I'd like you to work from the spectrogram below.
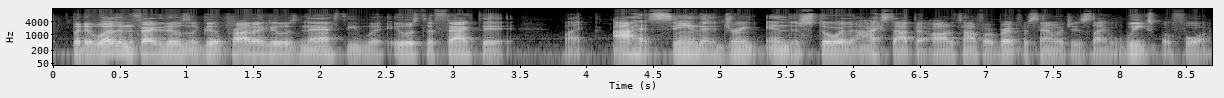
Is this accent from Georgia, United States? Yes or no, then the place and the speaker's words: yes; Atlanta, Georgia, United States; I'm from Atlanta, born and raised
